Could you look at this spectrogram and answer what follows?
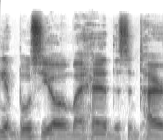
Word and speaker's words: Bussio: It's Bussio. Like the shrub, Bussio. Yeah. Okay. I've been saying it Bussio in my head this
